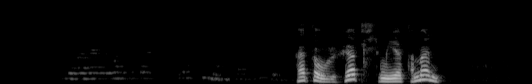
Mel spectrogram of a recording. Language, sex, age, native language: Icelandic, male, 50-59, Icelandic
